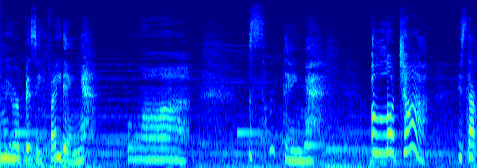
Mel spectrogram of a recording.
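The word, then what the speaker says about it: Luocha: Lo-cha! Is that right? I remember it. Lucha. Okay, so the O is silent. I thought it was Lucha, but I guess that would be OU, not UO, right?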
